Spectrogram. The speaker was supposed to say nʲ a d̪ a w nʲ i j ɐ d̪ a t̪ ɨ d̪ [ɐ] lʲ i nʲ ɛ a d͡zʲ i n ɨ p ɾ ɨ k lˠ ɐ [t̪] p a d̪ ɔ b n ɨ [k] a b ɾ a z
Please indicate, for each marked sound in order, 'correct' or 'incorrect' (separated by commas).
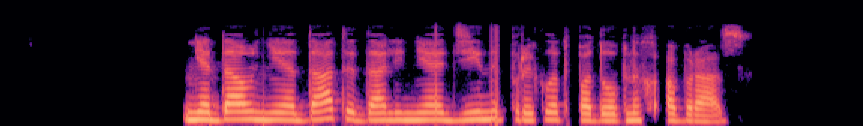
incorrect, correct, incorrect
